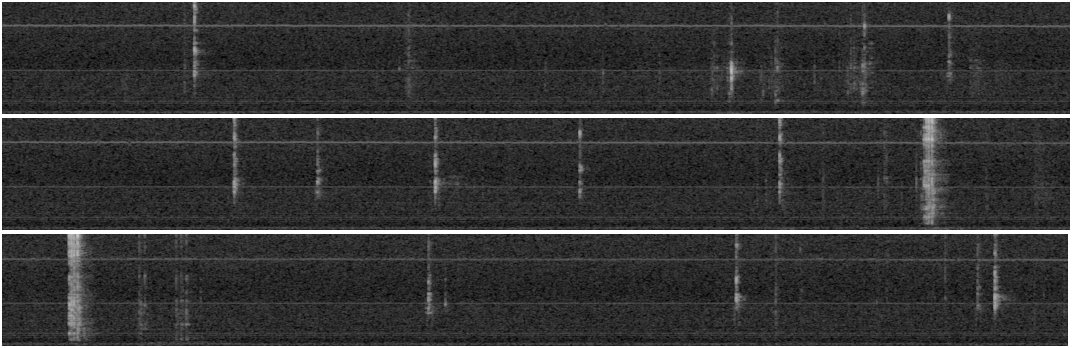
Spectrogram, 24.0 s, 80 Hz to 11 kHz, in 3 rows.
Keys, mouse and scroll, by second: 5.3 w, 5.7 e, 6.3 r, 7.1-9.9 drag, 14.8 scroll up 1, 17.0-17.6 scroll down 1, 19.2-21.7 drag.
